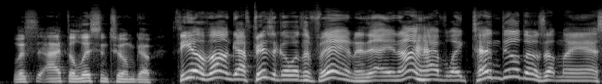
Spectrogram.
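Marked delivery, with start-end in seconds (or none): 1.8-6.1 sneering, mocking voice, high pitch. Act out the one you have to listen to, in a high-pitched Joke World impression. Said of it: "this is why I talk with such a high pitched voice".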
